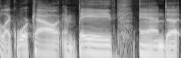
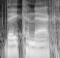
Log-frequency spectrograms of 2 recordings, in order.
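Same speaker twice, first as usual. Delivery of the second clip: ordinary talk, nothing marked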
